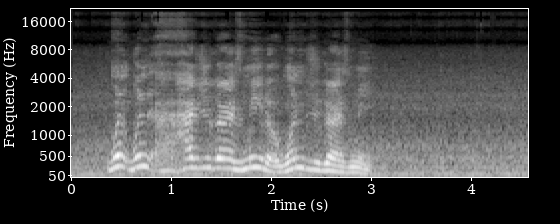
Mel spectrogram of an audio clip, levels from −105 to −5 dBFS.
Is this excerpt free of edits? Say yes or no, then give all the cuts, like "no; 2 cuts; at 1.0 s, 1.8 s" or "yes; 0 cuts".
yes; 0 cuts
